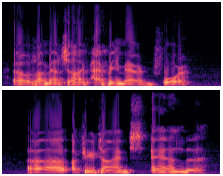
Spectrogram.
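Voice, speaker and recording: The speech moves at a moderate pace with monotone, flat intonation and very even loudness. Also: man, very deep, low pitch for a man. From Guyana. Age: 70s. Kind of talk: interview answer.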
